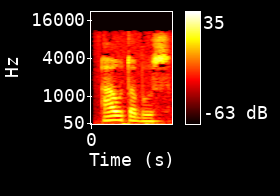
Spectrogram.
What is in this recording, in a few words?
slovak bus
